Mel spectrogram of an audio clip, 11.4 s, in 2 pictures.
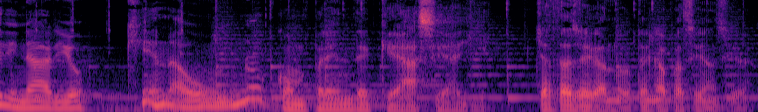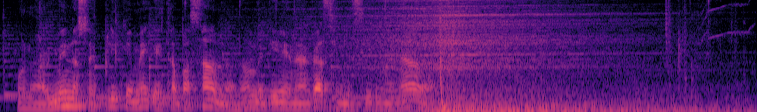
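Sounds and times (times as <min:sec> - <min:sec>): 
speech: 0:00.0 - 0:09.4
door of a room opening: 0:10.5 - 0:11.3.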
